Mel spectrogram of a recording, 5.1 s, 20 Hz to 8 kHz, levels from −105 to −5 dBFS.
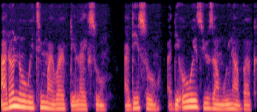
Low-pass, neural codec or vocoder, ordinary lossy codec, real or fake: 7.2 kHz; none; none; real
